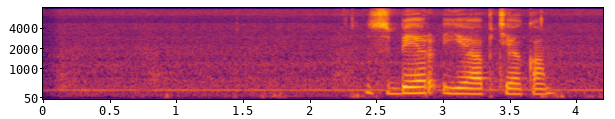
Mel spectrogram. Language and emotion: Russian, neutral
